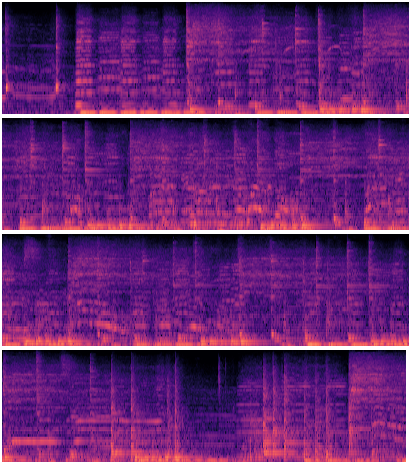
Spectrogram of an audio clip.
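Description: A live band starts up about a second in and plays Latin dance music: a drum kit with cymbal crashes over a bass line that repeats about once a second.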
